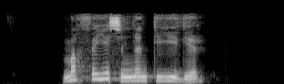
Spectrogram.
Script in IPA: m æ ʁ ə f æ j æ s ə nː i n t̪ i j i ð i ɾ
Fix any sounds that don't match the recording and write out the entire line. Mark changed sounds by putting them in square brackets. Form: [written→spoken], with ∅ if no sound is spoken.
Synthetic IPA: m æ ʁ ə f æ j æ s ə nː [i→æ] n t̪ i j i ð i ɾ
